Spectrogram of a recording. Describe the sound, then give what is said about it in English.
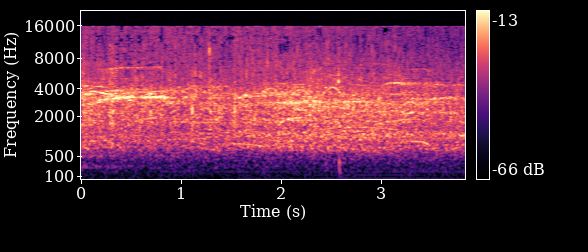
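A concert crowd applauds in a steady, dense wash of clapping mixed with cheers, loud and unbroken for the whole stretch, with no single voice standing out. “You guys are a great crowd today, man.”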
